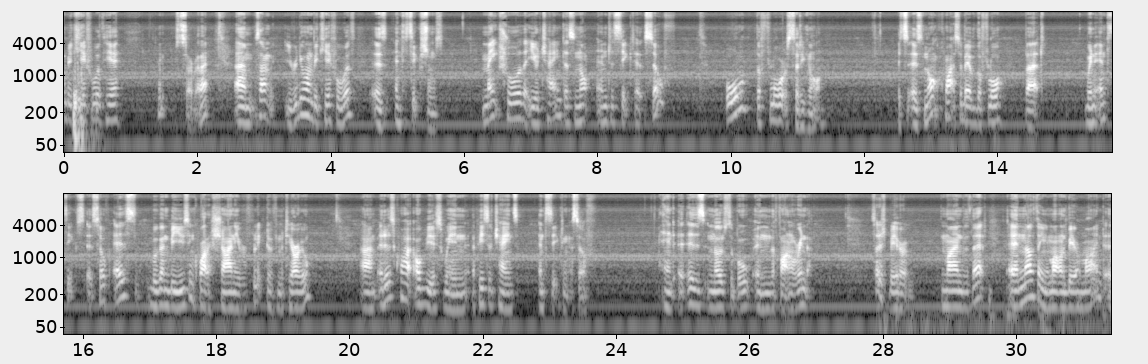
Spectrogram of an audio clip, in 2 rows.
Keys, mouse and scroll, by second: 29.1 middle click, 30.1 middle click, 30.8-31.4 scroll up 1.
